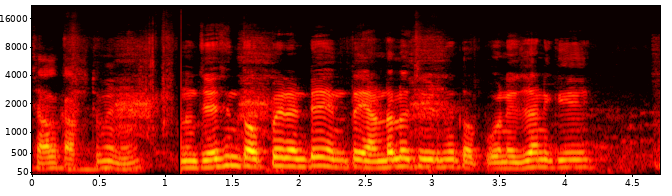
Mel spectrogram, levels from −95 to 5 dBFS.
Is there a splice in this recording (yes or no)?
yes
